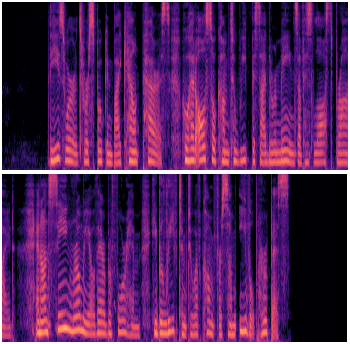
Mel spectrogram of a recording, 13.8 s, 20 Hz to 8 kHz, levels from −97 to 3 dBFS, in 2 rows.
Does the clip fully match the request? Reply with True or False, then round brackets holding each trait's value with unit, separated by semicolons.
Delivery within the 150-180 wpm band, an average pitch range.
True (160 wpm; 3.3 semitones)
